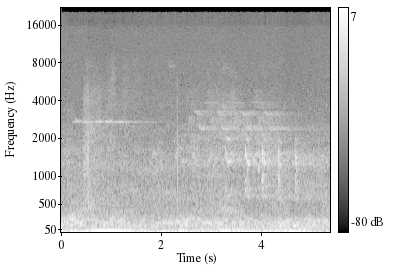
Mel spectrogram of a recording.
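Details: Wild turkey hens calling from within a large flock one morning in the turkey woods: scattered short yelps and clucks with a few longer tonal notes, irregular and overlapping, over a steady low rumble of background noise.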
